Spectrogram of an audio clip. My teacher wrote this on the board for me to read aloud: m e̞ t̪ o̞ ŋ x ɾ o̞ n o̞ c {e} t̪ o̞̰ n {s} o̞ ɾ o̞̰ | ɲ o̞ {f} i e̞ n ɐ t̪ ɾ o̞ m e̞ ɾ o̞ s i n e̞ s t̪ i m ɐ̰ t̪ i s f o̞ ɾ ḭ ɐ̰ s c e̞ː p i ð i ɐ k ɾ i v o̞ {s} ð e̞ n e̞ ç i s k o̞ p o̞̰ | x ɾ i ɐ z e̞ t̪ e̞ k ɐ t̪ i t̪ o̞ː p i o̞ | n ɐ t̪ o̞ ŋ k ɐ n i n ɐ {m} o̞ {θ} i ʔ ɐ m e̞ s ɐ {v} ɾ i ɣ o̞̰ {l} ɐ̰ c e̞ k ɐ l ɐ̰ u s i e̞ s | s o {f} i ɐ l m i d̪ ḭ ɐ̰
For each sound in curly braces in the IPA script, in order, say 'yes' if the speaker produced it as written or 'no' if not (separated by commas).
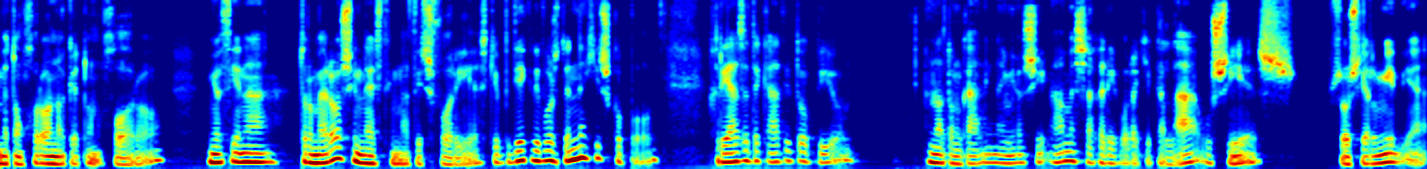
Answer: yes, no, no, no, no, no, no, no, no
